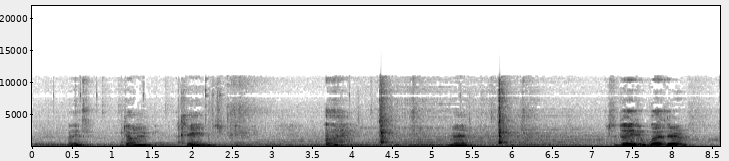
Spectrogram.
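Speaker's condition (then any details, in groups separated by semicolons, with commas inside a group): Cerebral palsy; mild, from birth, high hand tone, right worse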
